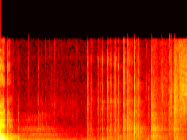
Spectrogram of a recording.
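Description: Scissors snipping through folded paper: a few faint, short snips in the second half, after a near-silent pause.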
